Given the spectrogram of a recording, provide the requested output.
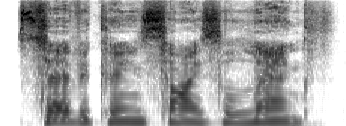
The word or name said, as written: cervicoincisal length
